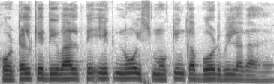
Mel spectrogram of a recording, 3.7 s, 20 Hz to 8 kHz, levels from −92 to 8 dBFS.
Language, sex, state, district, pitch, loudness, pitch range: Hindi, male, Gujarat, Valsad, 140 Hz, -15 LUFS, 135-150 Hz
